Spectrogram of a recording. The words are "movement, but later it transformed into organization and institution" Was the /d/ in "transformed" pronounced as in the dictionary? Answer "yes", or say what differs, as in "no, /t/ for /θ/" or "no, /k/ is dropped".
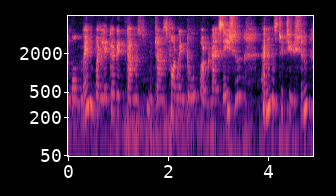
no, /d/ is dropped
